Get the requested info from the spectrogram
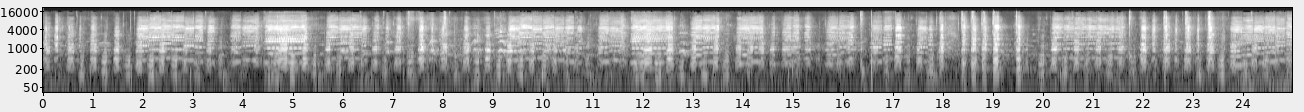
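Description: Accordion-led music with a steady beat, purely instrumental with no singing.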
